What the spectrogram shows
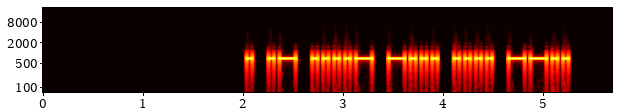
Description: Morse code, heard as a keyed tone, about 22 wpm, 700 Hz. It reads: EA4BHZ
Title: DXCC-100 Call Signs - 6 Characters - 22wpm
